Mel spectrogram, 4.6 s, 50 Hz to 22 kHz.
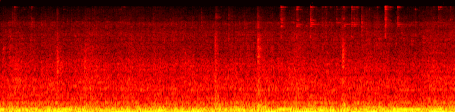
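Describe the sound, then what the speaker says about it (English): A 1967 Ford Mustang being driven, heard from inside as a steady loud low engine rumble with road noise throughout, no talking. "it's not every day you drive a 1967 Mustang too"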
